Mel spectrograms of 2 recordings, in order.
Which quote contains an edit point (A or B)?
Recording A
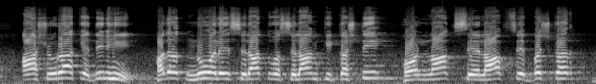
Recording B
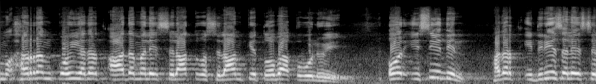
B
